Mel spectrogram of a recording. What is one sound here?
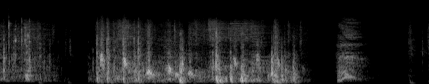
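A soft whooshing puff sounds.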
